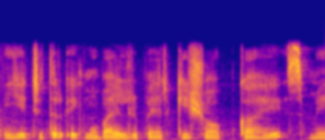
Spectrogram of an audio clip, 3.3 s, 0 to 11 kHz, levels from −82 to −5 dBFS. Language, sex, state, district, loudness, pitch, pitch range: Hindi, female, Himachal Pradesh, Shimla, -16 LUFS, 225 Hz, 210-235 Hz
